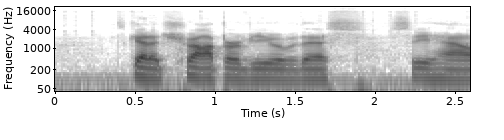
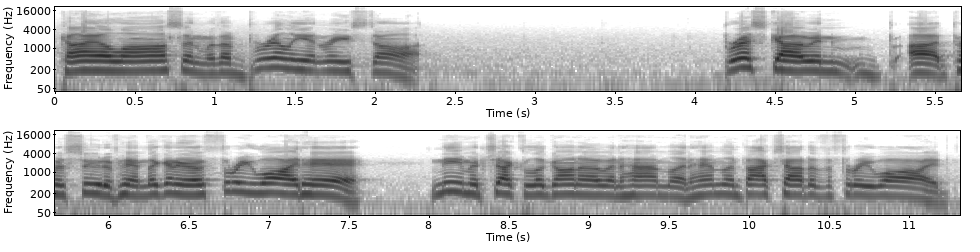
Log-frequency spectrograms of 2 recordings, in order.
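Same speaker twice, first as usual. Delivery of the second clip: higher, excited Australian play-by-play; Australian race commentator; 7 semitones higher, 6 dB louder than usual. Pretend. Commentator calling a brilliant restart, excited Australian accent. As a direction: call it like an Australian TV announcer. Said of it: "Why am I Lee Diffie".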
